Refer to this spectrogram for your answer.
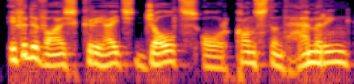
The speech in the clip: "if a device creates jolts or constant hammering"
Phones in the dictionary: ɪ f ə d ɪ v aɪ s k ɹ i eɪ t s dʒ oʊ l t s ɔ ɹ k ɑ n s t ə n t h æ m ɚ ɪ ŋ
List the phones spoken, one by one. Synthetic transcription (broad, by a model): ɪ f ə d ɪ v aɪ s k ɹ i eɪ t s dʒ oʊ l t s ɔ ɹ k ɑ n s t ə n t h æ m ɚ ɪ ŋ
